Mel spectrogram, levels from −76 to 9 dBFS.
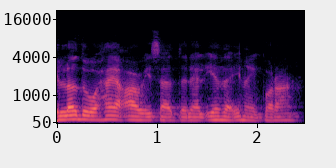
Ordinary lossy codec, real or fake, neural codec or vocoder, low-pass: none; fake; codec, 24 kHz, 0.9 kbps, WavTokenizer, medium speech release version 1; 10.8 kHz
